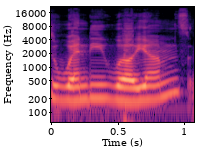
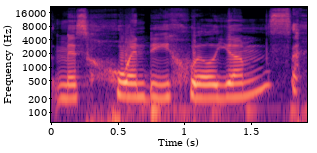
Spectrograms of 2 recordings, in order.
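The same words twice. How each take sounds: First: Said in the usual way. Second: Put-on playful New York accent, breathy "Wh" on "Wendy Williams". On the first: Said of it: "when I do that little accent". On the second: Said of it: "a nod towards Wendy Williams".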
